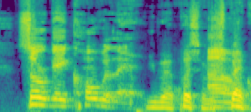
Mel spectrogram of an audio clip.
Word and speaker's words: Kovalev: last Saturday between Andre Ward and how you pronounce his name? Kovalev? Sergey Kovalev. Sergey Kovalev.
